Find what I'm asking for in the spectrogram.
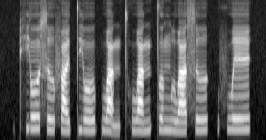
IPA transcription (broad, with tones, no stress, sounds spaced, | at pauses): pʰ j o˥ ʊ̯ s ɹ̩˧˥ f a˧˥ ɪ̯ t̪ j o˧˥ ʊ̯ p w a̰˨˩ n t̪ʰ w a˧˥ n t̪ ɤ˥ ŋ l w ä˧˥ s ɹ̩˥ | f w e˥ ɪ̯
